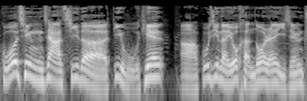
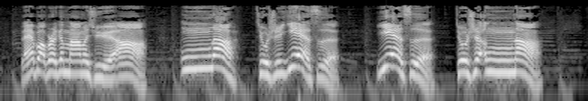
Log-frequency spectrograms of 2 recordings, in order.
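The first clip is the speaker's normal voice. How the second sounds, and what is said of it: Imitated Northeastern Chinese accent. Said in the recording (Chinese): “听口音呢，应该是东北人”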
